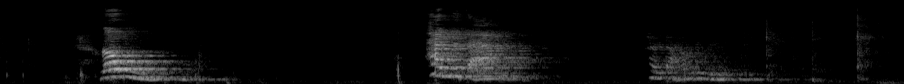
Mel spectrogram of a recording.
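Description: A young boy speaks close by in short bursts.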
